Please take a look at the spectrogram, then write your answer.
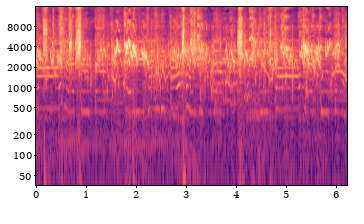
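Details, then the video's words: Happy budgie chirping steadily: harsh, chattering warble full of high squeaks, clicks and quick whistled notes, continuous and busy. "Happy budgie chirping sound"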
